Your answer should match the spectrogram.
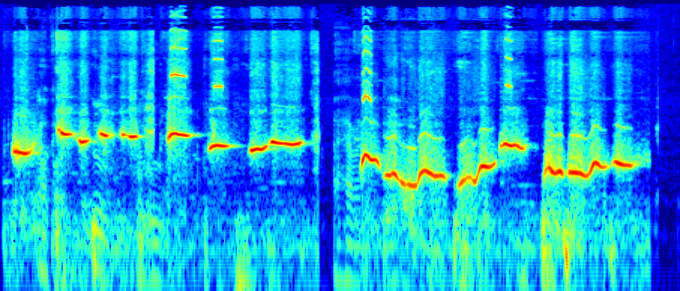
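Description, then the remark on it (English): Someone whistles the Quantum Leap TV theme tune, a bright melodic line of sustained and sliding notes in two phrases, the second dipping lower before rising again, with brief breath-like gaps between notes. “Theme from Quantum Leap.”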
